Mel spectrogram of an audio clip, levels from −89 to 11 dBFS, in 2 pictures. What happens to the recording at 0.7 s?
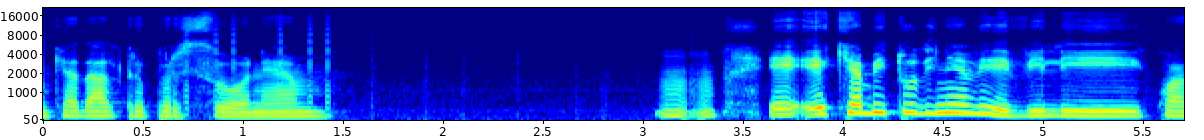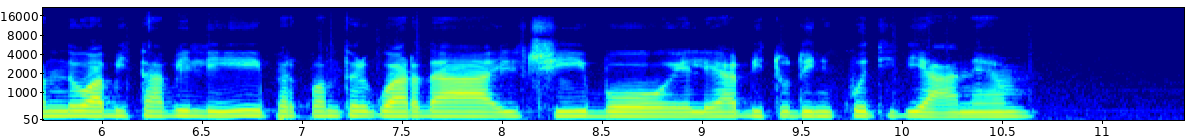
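Right after "ad altre", GSM signalling bursts intrude from 0.71 to 1.44 s. A nearby 2G handset's intermittent radio bursts get rectified in the audio circuitry, producing a galloping dit-dit-dit of short 217 Hz buzzes roughly 15 dB below the speech.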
